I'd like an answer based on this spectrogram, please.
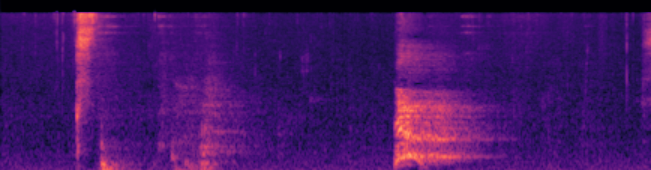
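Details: Great Dane puppy, frightened of a new feather toy, gives a few short, sharp noisy yelps, then after a pause one louder, fuller bark about midway through, in an indoor setting.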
